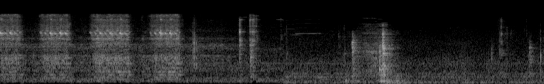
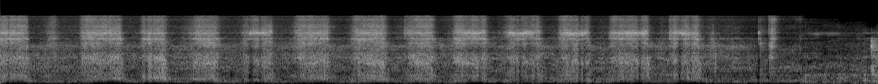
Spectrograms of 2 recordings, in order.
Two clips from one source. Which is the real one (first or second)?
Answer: first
